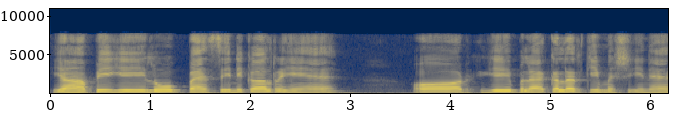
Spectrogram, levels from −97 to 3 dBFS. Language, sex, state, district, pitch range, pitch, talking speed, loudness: Hindi, female, Uttar Pradesh, Lalitpur, 190-215 Hz, 200 Hz, 145 wpm, -15 LUFS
